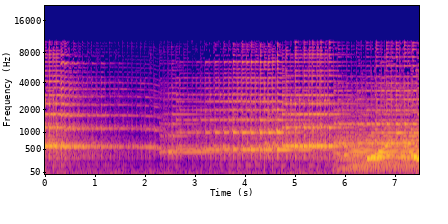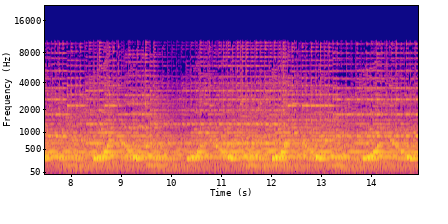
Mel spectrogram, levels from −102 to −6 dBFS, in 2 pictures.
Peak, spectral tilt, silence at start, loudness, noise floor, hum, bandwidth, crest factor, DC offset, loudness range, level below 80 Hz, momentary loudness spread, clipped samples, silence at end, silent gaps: -4 dBFS; -4.5 dB/octave; 0 s; -21 LUFS; -44 dBFS; none; 10.5 kHz; 18 dB; under 0.1%; 13 LU; -54 dBFS; 19 LU; under 0.1%; 0 s; none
